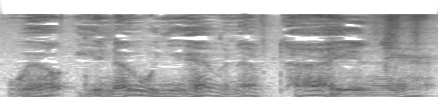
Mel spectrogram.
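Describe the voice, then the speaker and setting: An older man with a raspy voice, demonstrating a craft step by step while he works. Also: mid-range voice, expressive, mellow. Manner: unhurried, explaining while he works. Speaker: tie-dye hobbyist demonstrating. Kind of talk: slow hands-on craft demonstration.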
